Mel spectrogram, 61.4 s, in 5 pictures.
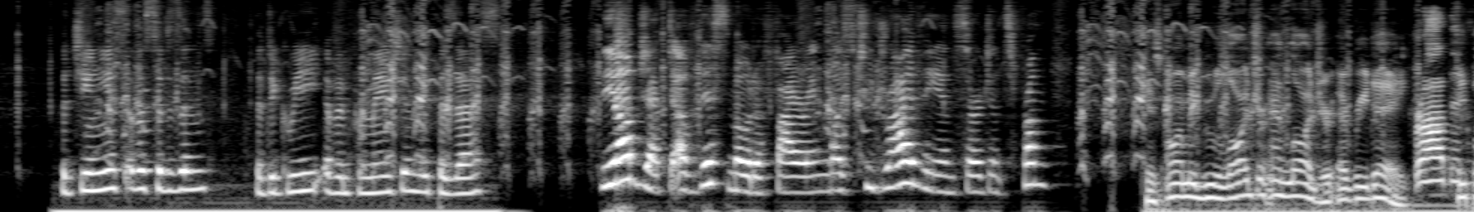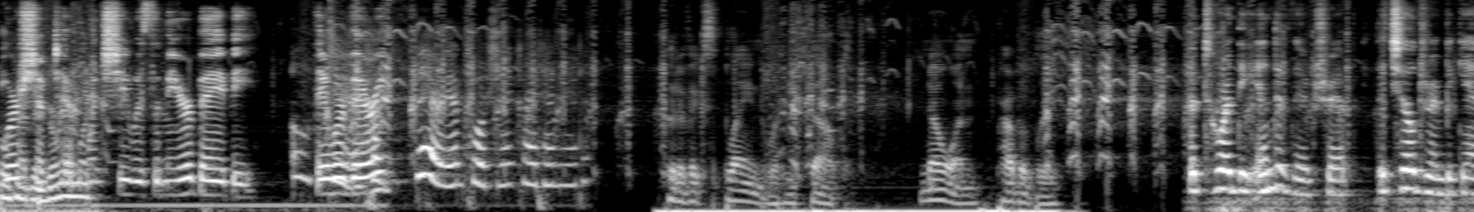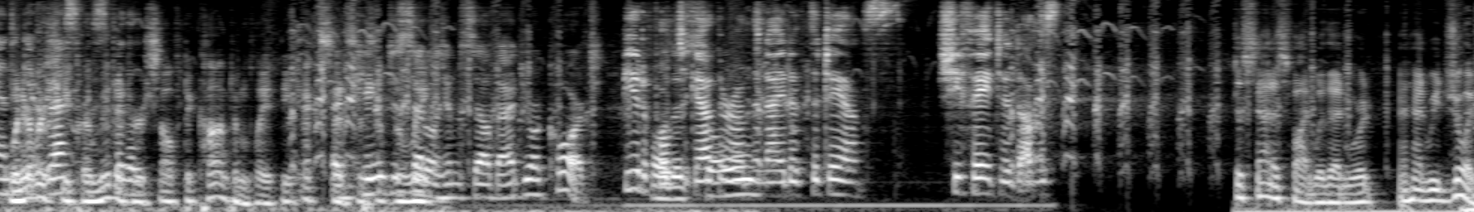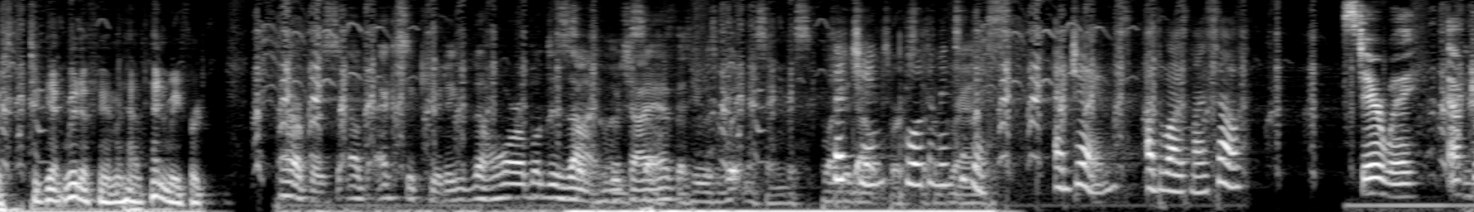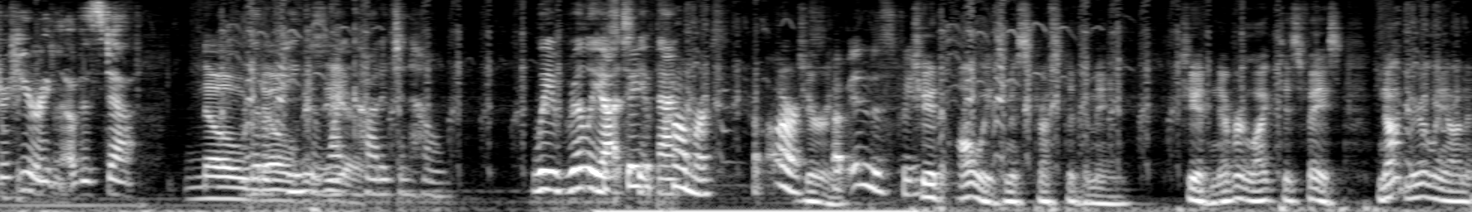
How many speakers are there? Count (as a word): nine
